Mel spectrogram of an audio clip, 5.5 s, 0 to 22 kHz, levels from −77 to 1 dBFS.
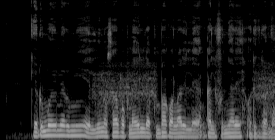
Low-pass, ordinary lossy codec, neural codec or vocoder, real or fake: none; none; none; real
